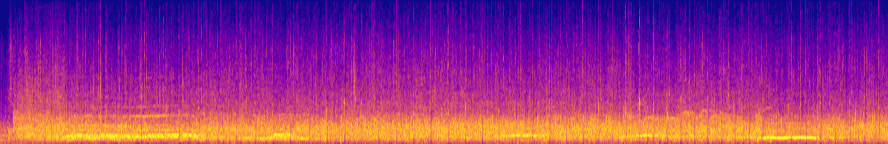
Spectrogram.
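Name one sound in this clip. Audience members whistle shrilly.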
